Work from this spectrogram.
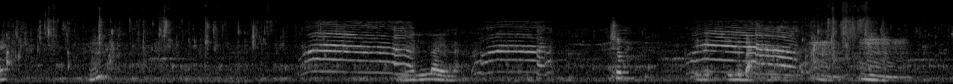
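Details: Pet cat complaining during a bath, giving three loud, stretched meows with bending pitch, separated by short pauses, over running tap water and a person's voice.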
